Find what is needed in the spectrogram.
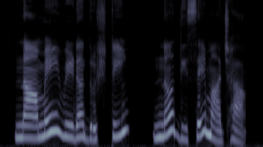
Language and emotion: Marathi, neutral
